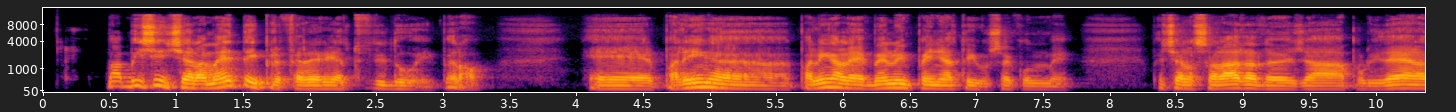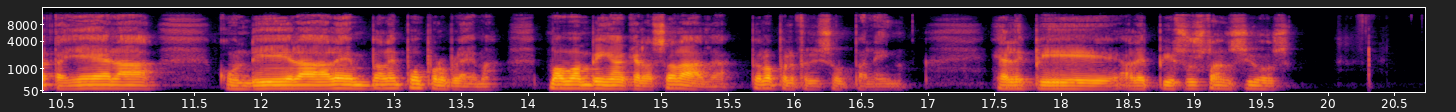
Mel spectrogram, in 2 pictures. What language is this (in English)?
Piedmontese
